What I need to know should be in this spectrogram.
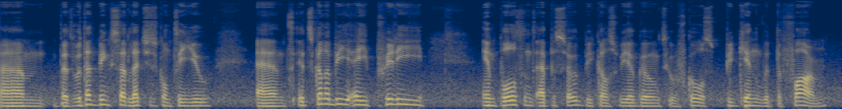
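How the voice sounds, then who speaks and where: Normal pitch movement in a man's speech at a moderate tempo. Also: medium pitch for a man. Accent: non-native. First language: not English. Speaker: gaming YouTuber. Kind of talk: gameplay commentary. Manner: hesitant, many filler sounds.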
